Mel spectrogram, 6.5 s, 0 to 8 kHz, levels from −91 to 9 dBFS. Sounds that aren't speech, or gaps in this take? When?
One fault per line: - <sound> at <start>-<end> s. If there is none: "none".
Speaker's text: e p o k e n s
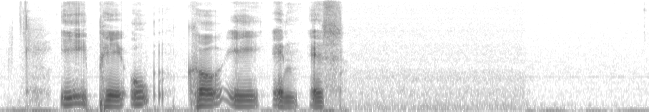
none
